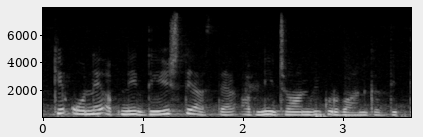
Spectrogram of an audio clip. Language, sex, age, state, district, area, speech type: Dogri, female, 18-30, Jammu and Kashmir, Udhampur, rural, spontaneous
